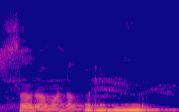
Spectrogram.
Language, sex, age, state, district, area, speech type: Odia, male, 30-45, Odisha, Koraput, urban, spontaneous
